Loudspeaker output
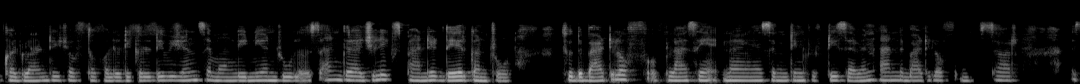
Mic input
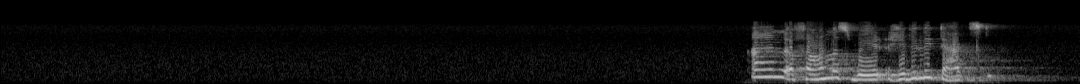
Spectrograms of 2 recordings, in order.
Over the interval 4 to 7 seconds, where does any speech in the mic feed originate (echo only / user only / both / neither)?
neither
